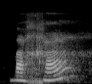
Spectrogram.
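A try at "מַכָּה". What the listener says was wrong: Maka. remember it's the hard sound. Got the dot in the middle. Maka.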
